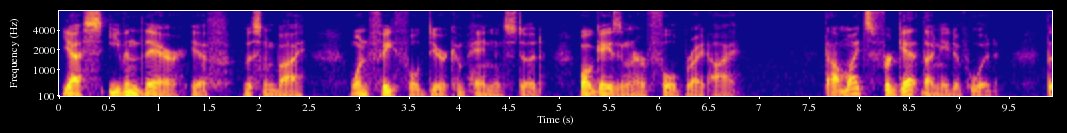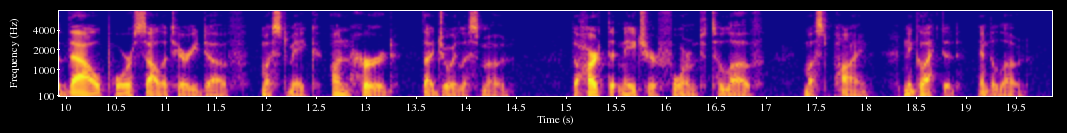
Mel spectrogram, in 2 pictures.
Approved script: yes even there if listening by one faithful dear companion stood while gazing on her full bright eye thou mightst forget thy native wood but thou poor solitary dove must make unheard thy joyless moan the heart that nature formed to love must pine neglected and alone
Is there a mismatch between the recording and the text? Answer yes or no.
yes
